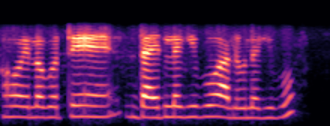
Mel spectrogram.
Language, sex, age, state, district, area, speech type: Assamese, female, 18-30, Assam, Lakhimpur, rural, conversation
